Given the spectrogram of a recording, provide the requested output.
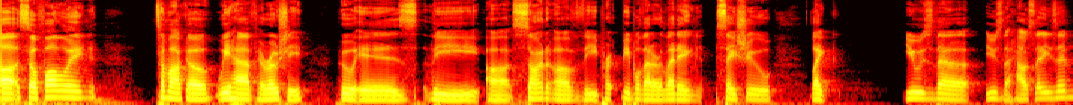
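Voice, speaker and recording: Very slow male speech at a medium pitch, intonation fairly even. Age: 20s. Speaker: podcast host. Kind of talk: casual chat.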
